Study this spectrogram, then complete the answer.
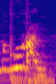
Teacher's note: masuk ke dalam kajian morfofonemis yaitu asimilasi nasal. Contohnya dari kata mengurai ini berasal dari awalan me dan kata dasar urai.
